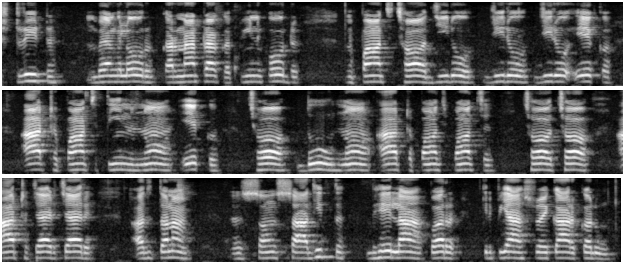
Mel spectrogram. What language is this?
Maithili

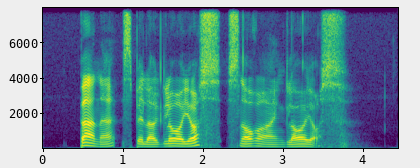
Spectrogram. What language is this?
Norwegian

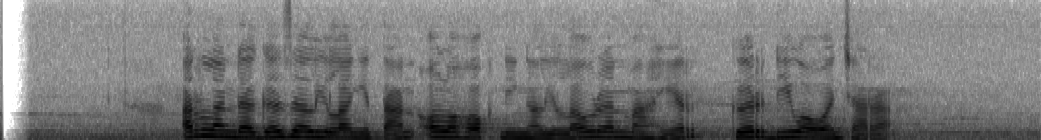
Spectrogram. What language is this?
Sundanese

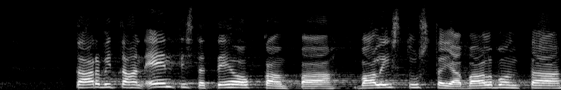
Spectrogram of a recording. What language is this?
Finnish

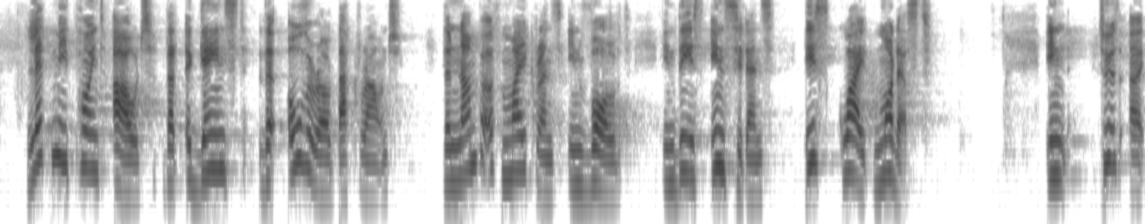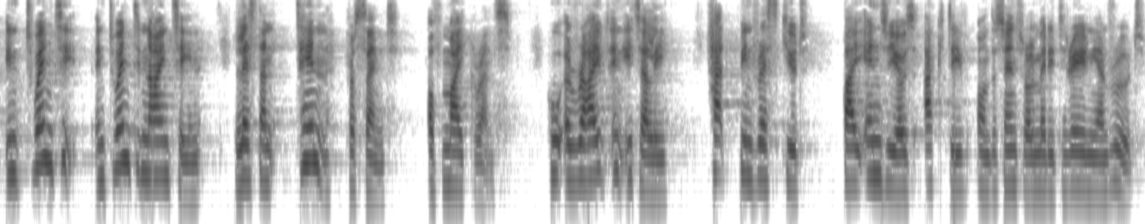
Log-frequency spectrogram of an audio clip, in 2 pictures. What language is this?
English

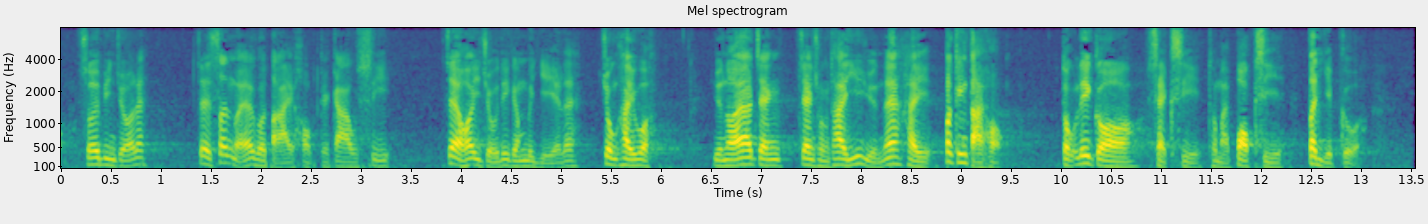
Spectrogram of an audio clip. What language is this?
Cantonese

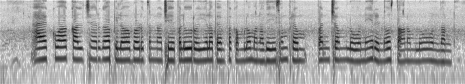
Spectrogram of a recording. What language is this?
Telugu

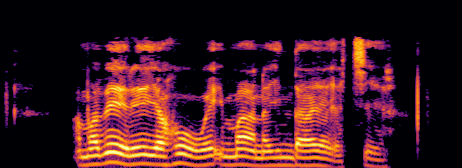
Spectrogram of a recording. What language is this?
Kinyarwanda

